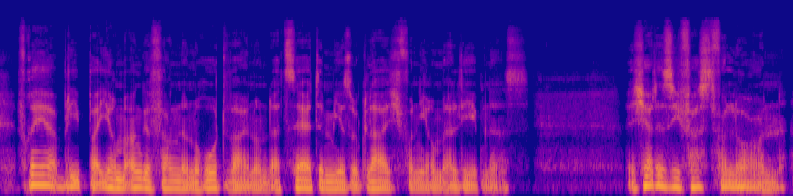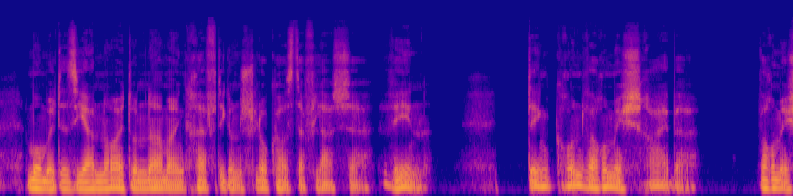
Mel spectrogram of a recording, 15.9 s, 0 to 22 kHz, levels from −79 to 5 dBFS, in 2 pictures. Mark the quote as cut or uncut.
cut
